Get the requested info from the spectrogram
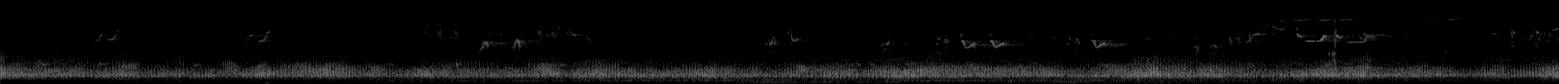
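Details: Many frogs croak together at an Estonian pond in spring, making a ceaseless, purring wall of sound. Scattered chirps and whistles from several birds sit on top of the chorus.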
